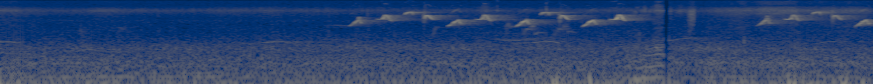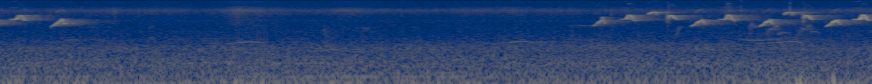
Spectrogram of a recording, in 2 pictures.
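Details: Himalayan or bar-tailed treecreeper giving a high, thin, tinkling phrase of quick slurred notes three times, roughly every five seconds, against steady low background noise.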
